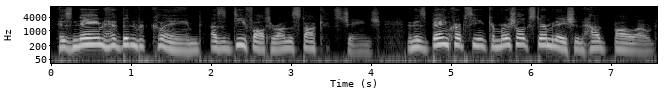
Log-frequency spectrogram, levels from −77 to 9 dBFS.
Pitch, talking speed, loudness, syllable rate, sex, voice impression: 170 Hz, 160 wpm, -19 LUFS, 5.2 syllables/s, male, masculine, slightly young, relaxed, bright, soft, muffled, slightly halting, raspy, slightly refreshing, friendly, reassuring, unique, kind, modest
